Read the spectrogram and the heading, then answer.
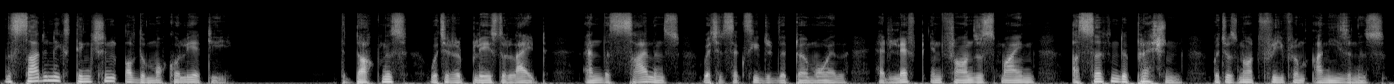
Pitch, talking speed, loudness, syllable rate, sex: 100 Hz, 150 wpm, -21 LUFS, 5.1 syllables/s, male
